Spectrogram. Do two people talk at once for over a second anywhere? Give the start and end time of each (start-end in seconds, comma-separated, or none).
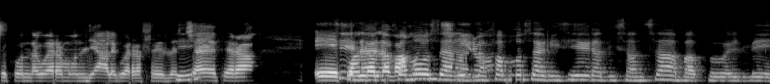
3.2-5.0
